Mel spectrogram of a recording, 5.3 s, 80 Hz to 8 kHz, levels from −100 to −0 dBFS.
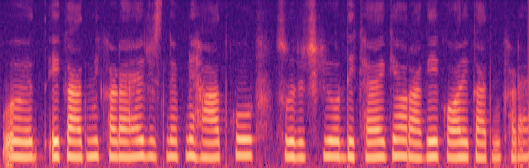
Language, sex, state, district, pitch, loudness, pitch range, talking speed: Hindi, female, Chhattisgarh, Sukma, 225 Hz, -17 LUFS, 220-230 Hz, 235 wpm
